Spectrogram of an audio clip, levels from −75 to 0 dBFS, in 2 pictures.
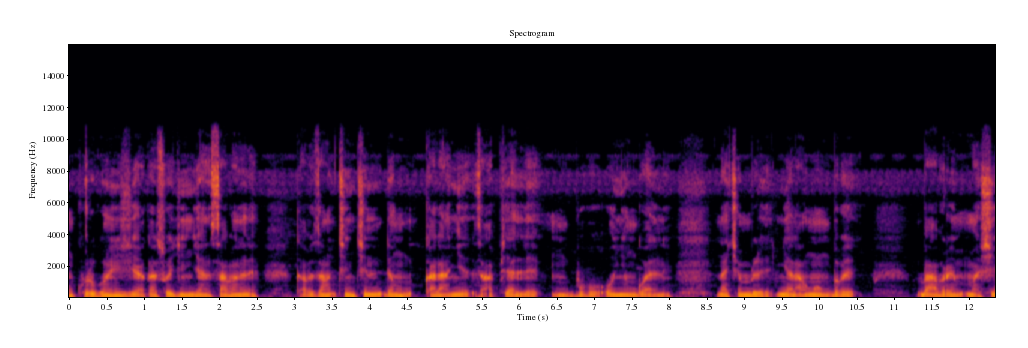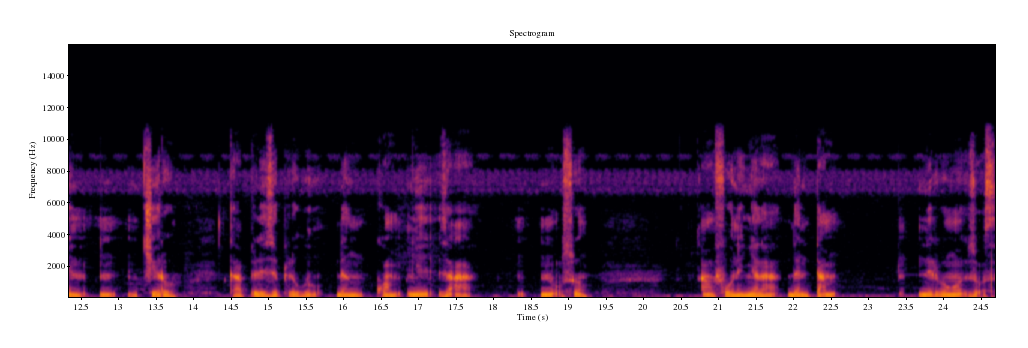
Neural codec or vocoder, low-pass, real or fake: none; 10.8 kHz; real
